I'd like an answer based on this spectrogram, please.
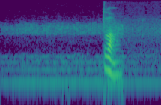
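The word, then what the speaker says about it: क्त्वा: त्वा, यह हमें कत्वा इस प्रकार दिखाई दे रहा है लेकिन इसका मुख्य उच्चारण है त्वा प्रत्यय।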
